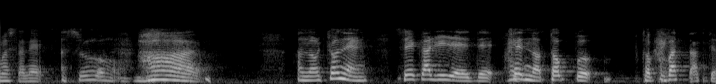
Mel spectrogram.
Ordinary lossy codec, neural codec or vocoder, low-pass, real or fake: Opus, 32 kbps; none; 5.4 kHz; real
